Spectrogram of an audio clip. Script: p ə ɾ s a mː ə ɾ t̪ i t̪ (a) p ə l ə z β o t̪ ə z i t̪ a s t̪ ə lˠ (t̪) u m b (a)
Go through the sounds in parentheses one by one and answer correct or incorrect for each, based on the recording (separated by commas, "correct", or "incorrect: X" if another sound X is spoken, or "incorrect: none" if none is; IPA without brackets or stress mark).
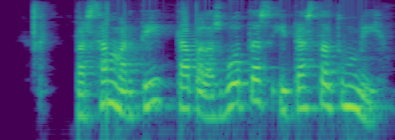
correct, correct, incorrect: i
